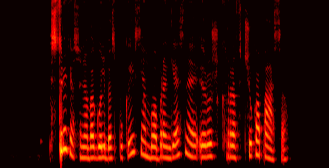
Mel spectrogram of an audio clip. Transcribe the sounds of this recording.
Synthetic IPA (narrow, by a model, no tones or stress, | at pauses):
sʲt̪ʲɾʲʊkʲɛsʊnʲɛʋɐɡʊlʲbʲeːspʊkɐɪsjiɛmbʊʋɔːbɾɐŋʲɡʲæsʲnʲeʔɪɾʊʃkɾɐfʲt͡ʃʲʊkoːpɑːso̰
